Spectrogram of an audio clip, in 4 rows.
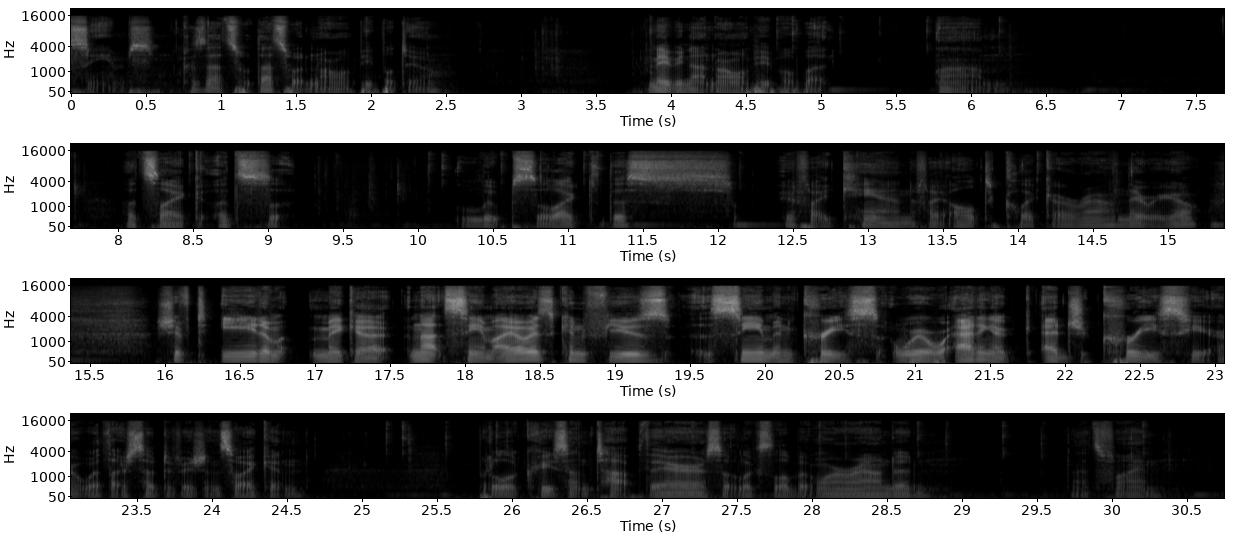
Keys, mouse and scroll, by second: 3.1-4.3 typing, 12.2 middle click, 16.4 e, 26.3 Tab, 30.0 middle click.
